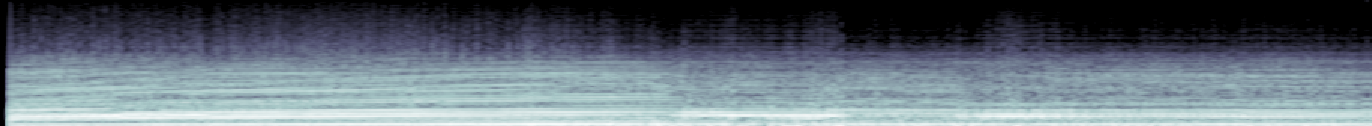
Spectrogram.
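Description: A parallel-twin sport bike engine pulls under throttle, rising in pitch.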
